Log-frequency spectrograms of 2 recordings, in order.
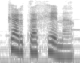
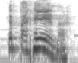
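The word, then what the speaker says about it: Cartagena: Kartahena. Kartahena.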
